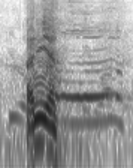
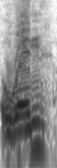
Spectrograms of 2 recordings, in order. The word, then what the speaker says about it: Huynh: Hunya. So first of all, everybody's wanting to know, how do you pronounce your last name? Do it on the mic. So my last name is pronounced Win.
